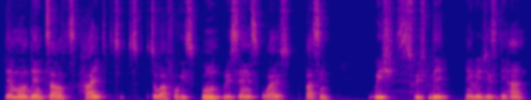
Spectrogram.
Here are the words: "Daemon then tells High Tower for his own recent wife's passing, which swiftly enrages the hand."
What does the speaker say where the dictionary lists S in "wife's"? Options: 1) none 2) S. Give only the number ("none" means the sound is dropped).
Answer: 2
